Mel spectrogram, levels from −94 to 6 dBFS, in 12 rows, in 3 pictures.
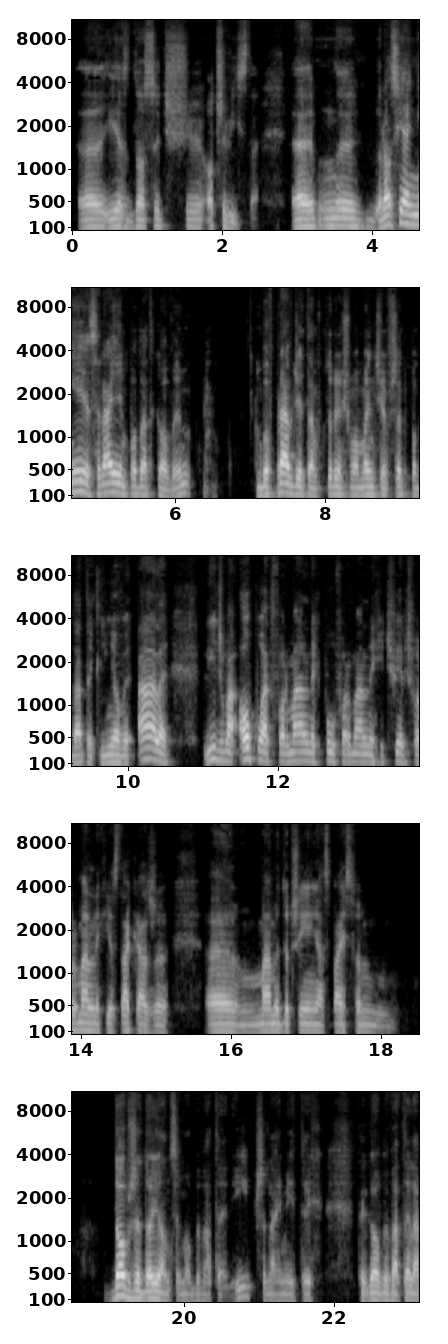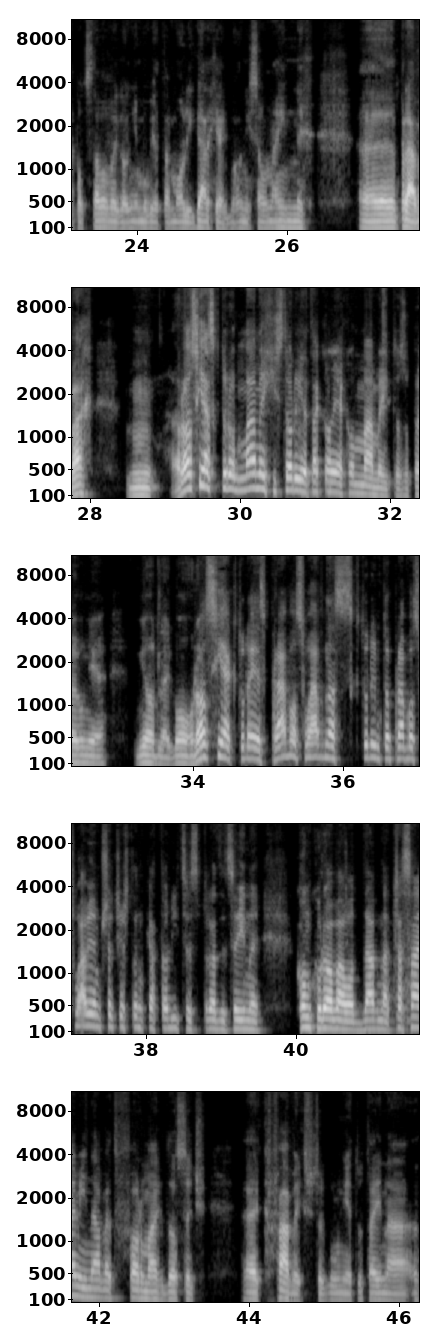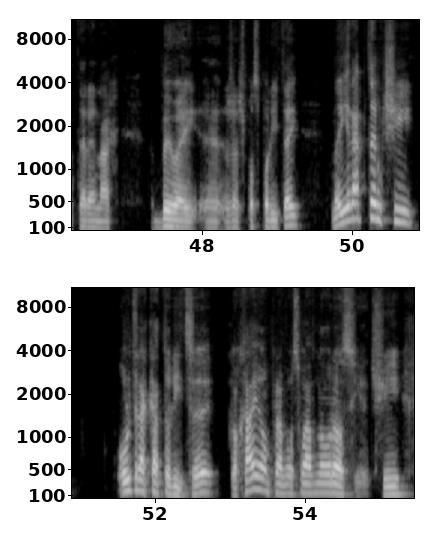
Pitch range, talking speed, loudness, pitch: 105-145 Hz, 105 wpm, -21 LUFS, 120 Hz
